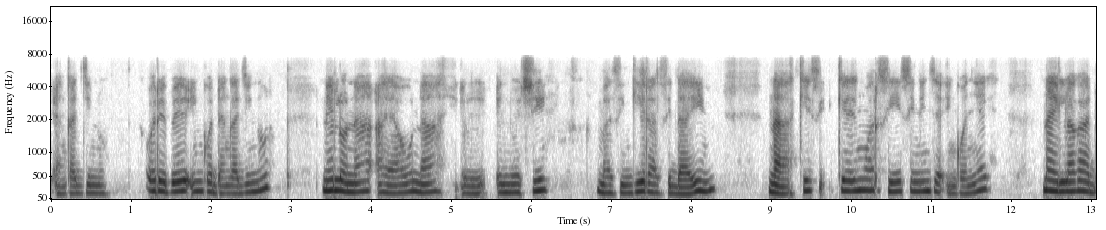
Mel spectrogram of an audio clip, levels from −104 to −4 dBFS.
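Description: Nothing here counts as a fault: the speech comes through the AMR wideband (HD Voice) codec at 12.65 kbit/s, a rate where that codec keeps speech clear and leaves only a light touch of coding on it.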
